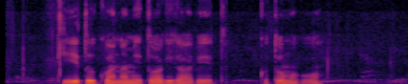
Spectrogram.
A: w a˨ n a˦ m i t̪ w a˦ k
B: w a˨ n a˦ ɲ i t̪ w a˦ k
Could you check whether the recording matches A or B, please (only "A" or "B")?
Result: A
